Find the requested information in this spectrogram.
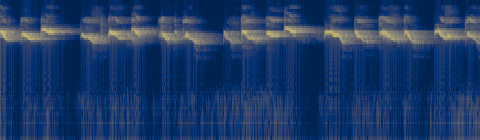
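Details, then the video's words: Oriental white-eye in captivity singing at a relaxed pace: loud, clear, high-pitched notes dropping in pitch, strung together in quick repeated phrases, nothing else audible. "Mata Puteh Hercules buka sing go slow n easy"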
